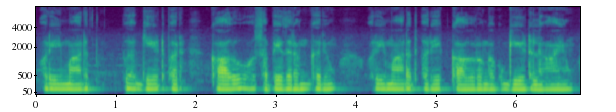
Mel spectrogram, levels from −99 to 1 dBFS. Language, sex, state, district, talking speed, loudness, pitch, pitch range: Hindi, male, Uttarakhand, Tehri Garhwal, 165 wpm, -22 LUFS, 120 Hz, 115-120 Hz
